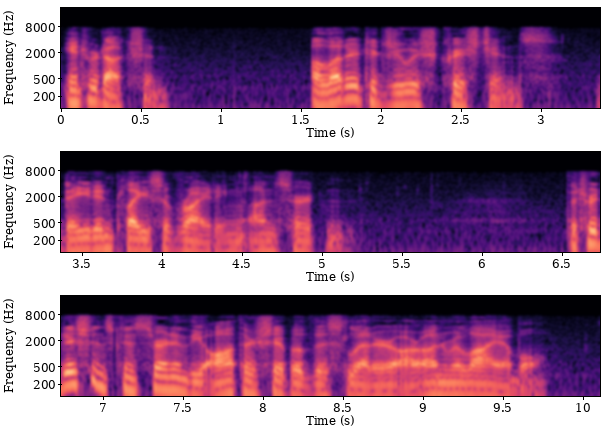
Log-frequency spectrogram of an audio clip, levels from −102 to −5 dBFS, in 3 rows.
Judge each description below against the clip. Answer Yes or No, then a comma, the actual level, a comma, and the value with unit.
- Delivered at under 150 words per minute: Yes, slow, 135 wpm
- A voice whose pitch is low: Yes, low, 110 Hz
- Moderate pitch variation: No, wide, 5.9 semitones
